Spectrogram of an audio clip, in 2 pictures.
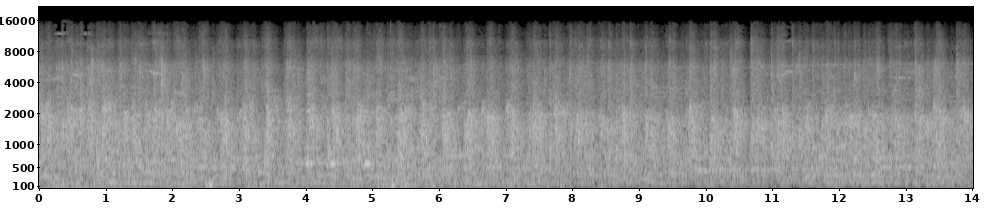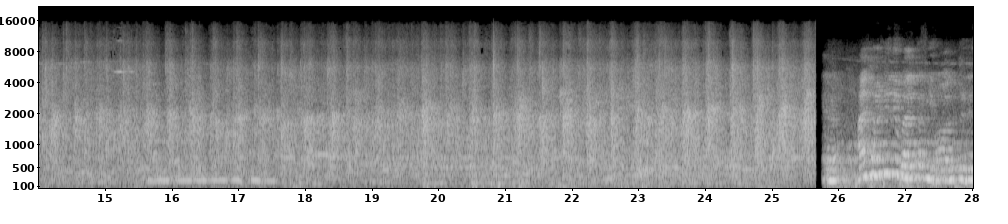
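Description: An audience clapping steadily and in time for a long stretch, with a few voices underneath; it cuts off suddenly near the end.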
